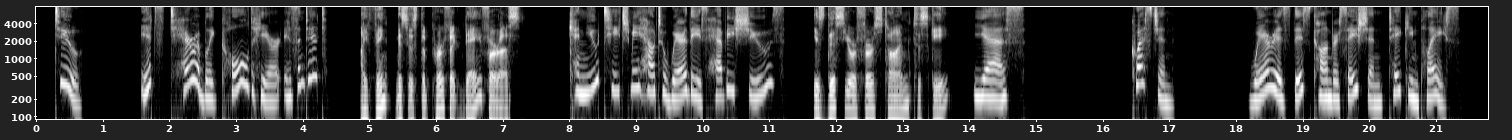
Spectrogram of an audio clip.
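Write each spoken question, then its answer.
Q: Where is this conversation taking place?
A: At a ski resort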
